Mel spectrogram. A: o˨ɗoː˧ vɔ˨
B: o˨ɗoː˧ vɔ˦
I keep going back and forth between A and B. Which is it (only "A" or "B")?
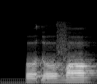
B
